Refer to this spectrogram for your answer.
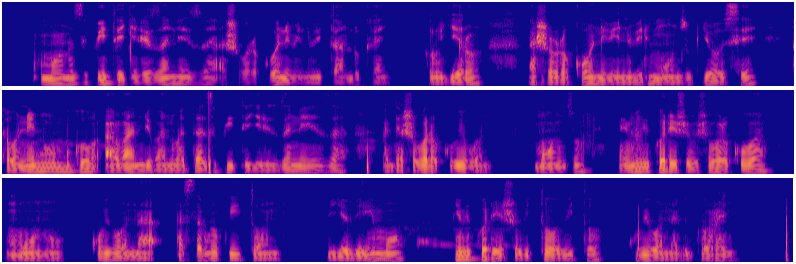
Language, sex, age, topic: Kinyarwanda, male, 18-24, finance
